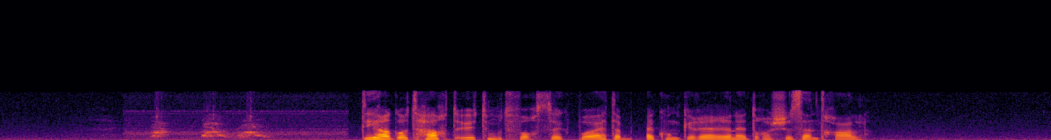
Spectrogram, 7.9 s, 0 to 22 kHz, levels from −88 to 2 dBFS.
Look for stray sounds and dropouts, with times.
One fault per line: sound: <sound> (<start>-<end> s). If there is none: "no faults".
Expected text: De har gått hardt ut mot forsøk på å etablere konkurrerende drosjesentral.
sound: bark (1.1-2.2 s)
sound: dropout (4.7-4.9 s)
